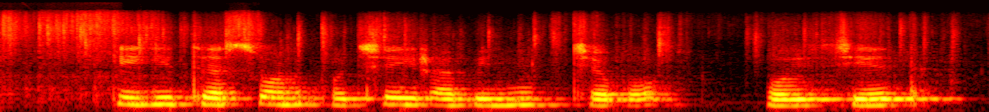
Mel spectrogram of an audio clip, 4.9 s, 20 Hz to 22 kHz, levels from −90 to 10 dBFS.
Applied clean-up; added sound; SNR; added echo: neural mask model RNNoise.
